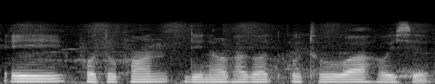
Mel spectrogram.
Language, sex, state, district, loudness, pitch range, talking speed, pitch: Assamese, male, Assam, Sonitpur, -15 LUFS, 115-125 Hz, 95 wpm, 120 Hz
